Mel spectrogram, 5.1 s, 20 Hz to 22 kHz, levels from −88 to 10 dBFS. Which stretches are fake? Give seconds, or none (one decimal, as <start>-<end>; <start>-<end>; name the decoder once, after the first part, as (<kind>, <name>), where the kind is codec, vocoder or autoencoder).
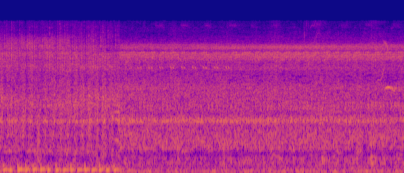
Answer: none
